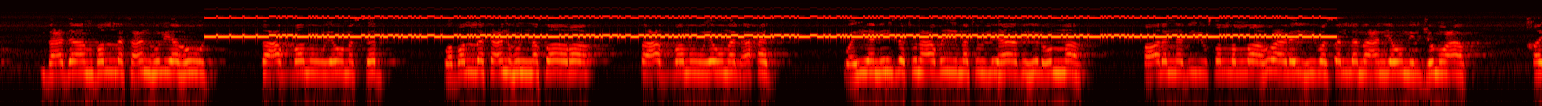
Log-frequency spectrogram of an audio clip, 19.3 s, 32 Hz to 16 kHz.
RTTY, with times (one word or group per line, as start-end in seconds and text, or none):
3.8-4.8 Y0PH
5.0-6.0 U9GY
6.2-7.2 221W
7.3-8.0 LEHM
8.1-8.8 LPSM
9.0-9.8 POT3
10.0-11.1 O4JB
11.3-11.9 EVZR
12.1-12.8 ZWZQ
12.9-13.9 GV2S
14.1-15.4 1A2S
15.6-16.6 C6VQ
